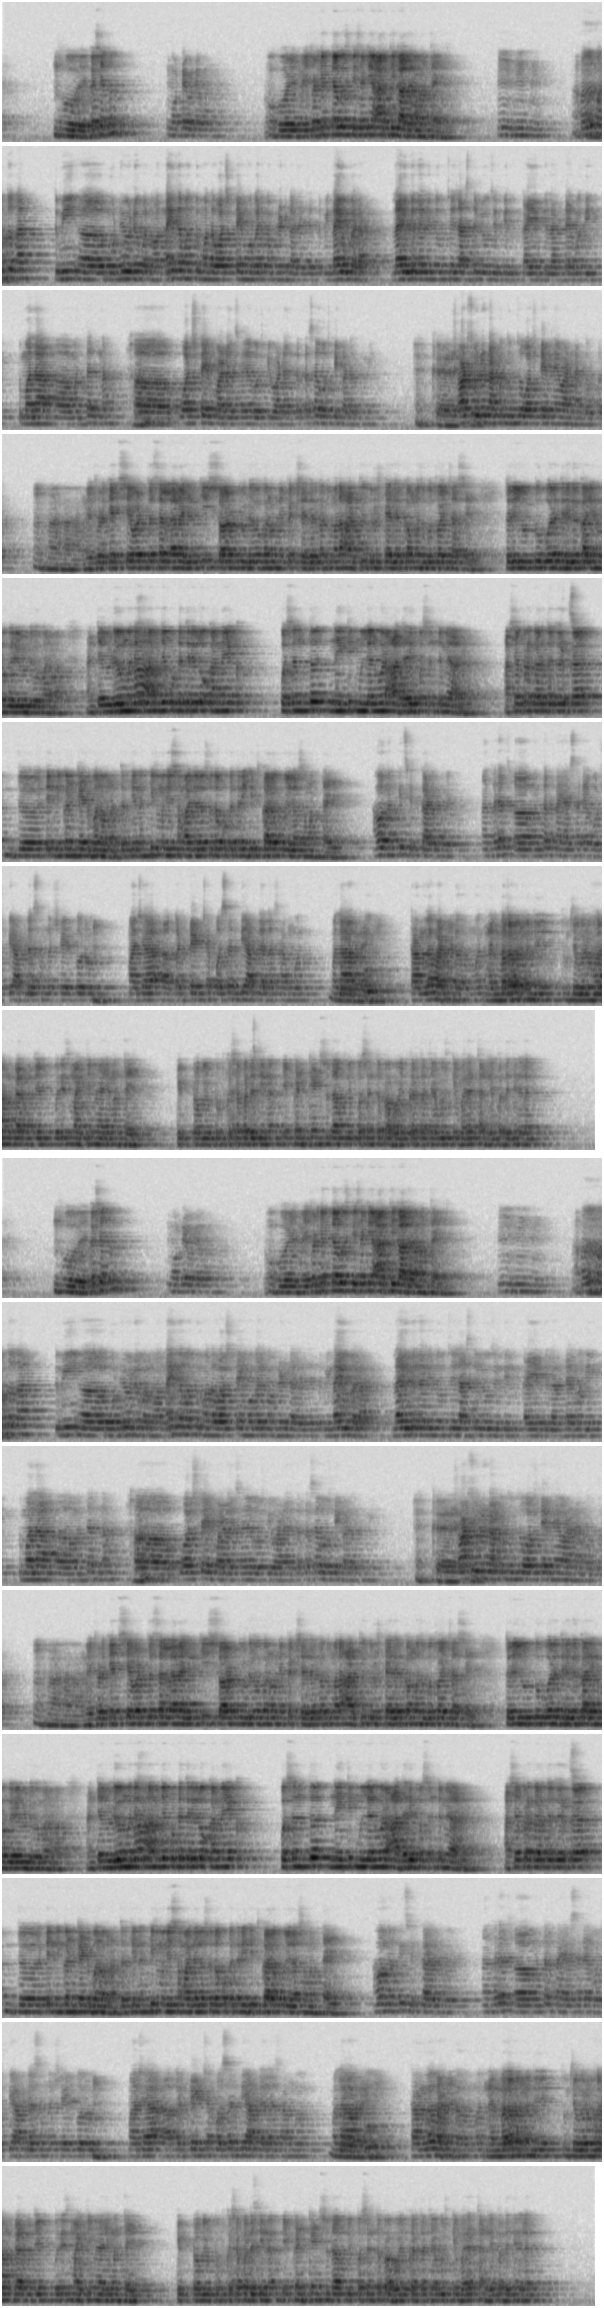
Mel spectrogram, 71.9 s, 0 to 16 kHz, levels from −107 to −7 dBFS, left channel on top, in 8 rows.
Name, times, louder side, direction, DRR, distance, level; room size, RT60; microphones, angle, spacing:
voice 1, 0.8-1.8 3.9-6.7 8.6-9.0 19.9-20.2 24.2-24.9 27.5-34.1 34.6-36.9 37.3-39.6 40.2-43.0 43.5-50.1 55.4-55.5 58.9-59.7 60.5-60.8 61.2-65.1 65.6-70.9, equal, 5° right, -3 dB, 0.4 m, -24 dB
voice 2, 2.5-3.3 7.4-8.1 8.7-9.4 9.8-14.5 14.9-17.9 18.3-19.6 20.0-23.6 24.8-27.0 38.0-38.4 44.0-44.5 50.6-51.8 52.2-55.4 55.9-58.5 59.0-59.6 60.1-61.9 62.8-63.2 66.3-66.5, left 2 dB, 60° left, 0 dB, 0.6 m, -29 dB
4.4 x 2.4 x 2.7 m, 1.1 s
head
